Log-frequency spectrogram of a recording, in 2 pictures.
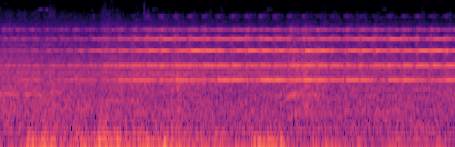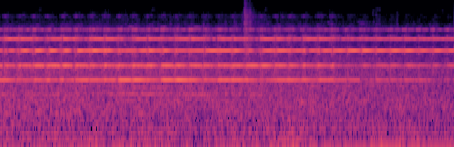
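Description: Dutch level-crossing warning bell ringing rapidly and without a break, the signal that a train is coming and the barriers are closed. A low rumble of idling road traffic runs under it for the first few seconds.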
